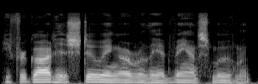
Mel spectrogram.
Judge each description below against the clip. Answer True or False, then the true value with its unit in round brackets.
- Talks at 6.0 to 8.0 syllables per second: True (6.1 syllables/s)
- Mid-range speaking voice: False (100 Hz)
